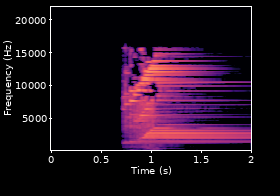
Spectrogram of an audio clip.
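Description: A single bright bell-like chime sound effect, coming in a little under a second in and ringing on as it slowly fades.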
